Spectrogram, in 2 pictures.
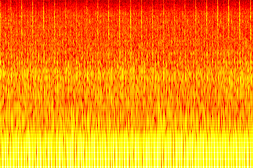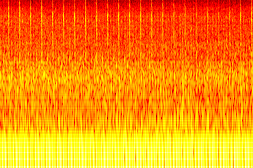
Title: Jaguar Land Rover Ingenieum Excessive Blowby Rod Knock #jlr #blownengine #spunbearing #ingenieum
